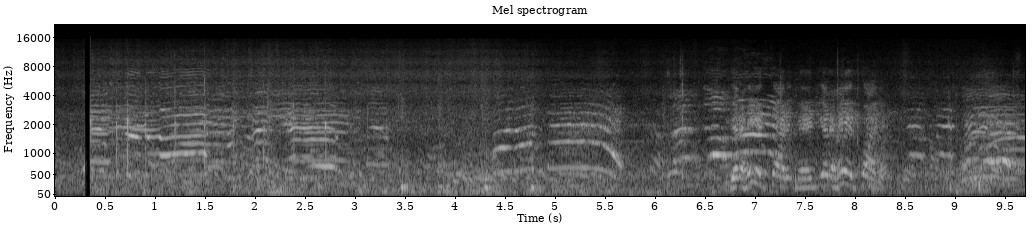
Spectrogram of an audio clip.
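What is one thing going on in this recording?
A crowd of spectators cheers and shouts in the distance outdoors.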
